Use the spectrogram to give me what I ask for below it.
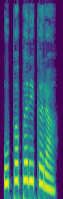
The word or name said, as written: ಉಪಪರಿಕರ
